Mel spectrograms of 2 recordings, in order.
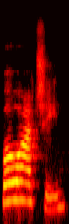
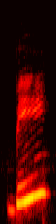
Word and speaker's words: Boakye: Okay, so either way, you're looking for Boakye, Boatye. Okay, spell it right.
